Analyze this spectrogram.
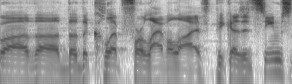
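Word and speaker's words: Live A Live: the game in japanese it says so yeah live alive and um that would have been a good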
